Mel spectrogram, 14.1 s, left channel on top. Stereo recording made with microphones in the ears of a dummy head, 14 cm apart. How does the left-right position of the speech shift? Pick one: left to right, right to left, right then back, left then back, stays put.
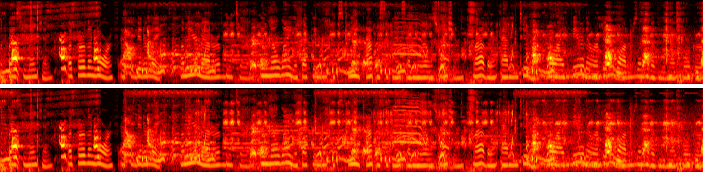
stays put.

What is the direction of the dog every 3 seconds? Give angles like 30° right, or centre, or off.
20° left, 10° right, 10° right, 10° left, 30° left.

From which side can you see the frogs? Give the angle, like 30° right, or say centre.
80° right.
